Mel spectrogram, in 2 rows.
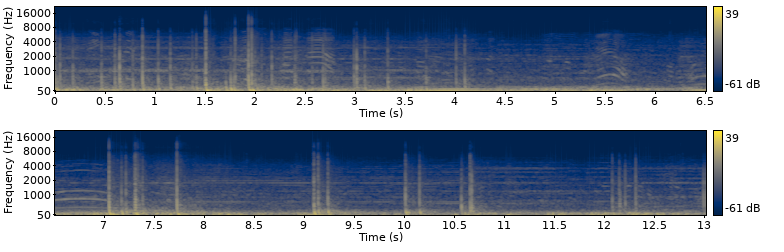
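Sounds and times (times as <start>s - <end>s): fireworks bangs: 0.0s - 4.3s, 7.0s - 13.0s
music playing: 0.0s - 13.0s
rumble of fireworks: 0.0s - 13.0s.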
